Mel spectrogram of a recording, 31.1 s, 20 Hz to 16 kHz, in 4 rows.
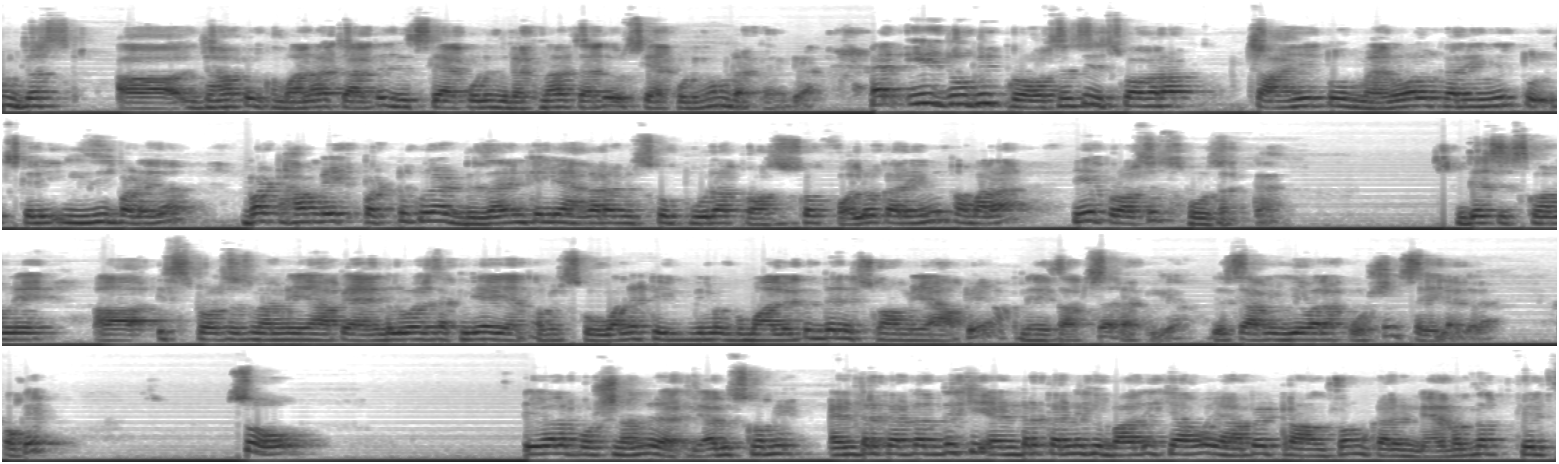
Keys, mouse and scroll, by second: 0.6-10.6 drag, 16.2-17.5 drag, 17.5 right click, 18.5-27.4 drag, 27.4 Return.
